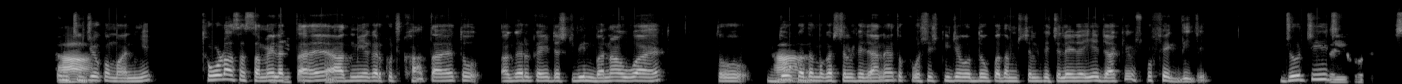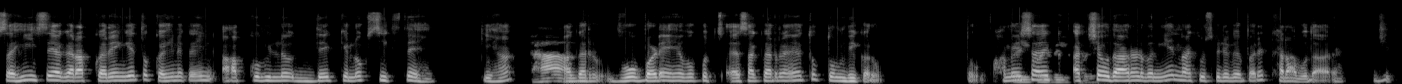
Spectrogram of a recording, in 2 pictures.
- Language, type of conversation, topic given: Hindi, unstructured, घर पर कचरा कम करने के लिए आप क्या करते हैं?
- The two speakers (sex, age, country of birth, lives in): male, 20-24, India, India; male, 20-24, India, India
- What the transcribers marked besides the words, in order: distorted speech; in English: "डस्टबिन"; tapping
